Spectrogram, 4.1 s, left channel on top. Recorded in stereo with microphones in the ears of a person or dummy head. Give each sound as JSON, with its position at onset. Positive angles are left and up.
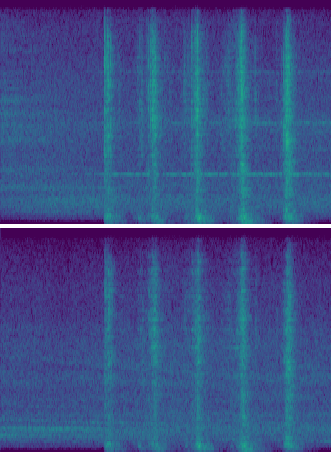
{"t": 1.3, "sound": "scissors", "side_deg": 75, "distance_m": 0.7}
